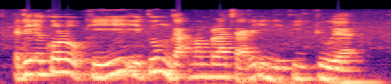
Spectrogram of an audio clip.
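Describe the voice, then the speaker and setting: Fairly slow speech with ordinary pitch variation, audible room echo and noticeable background noise. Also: man. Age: 60s. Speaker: teacher. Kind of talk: online class lecture.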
